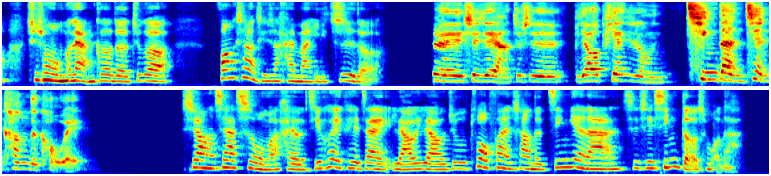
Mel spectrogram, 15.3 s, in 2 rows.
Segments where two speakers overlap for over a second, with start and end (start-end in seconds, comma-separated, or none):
none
